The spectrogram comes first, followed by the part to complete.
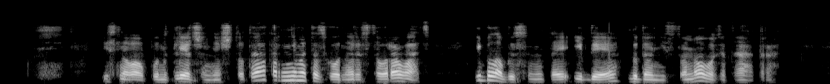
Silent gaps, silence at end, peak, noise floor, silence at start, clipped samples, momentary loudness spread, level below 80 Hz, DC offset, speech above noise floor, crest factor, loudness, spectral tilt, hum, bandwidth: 0.96-1.01 s, 4.71-4.75 s; 0.6 s; -2 dBFS; -45 dBFS; 0.4 s; under 0.1%; 11 LU; -60 dBFS; under 0.1%; 27 dB; 18 dB; -18 LUFS; -5 dB/octave; none; 7.6 kHz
